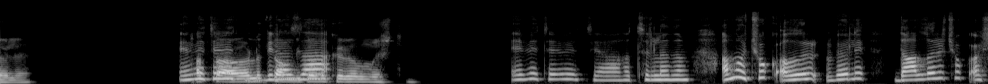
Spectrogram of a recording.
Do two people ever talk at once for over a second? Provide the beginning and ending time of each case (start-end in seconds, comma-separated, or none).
1.9-3.4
